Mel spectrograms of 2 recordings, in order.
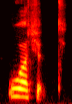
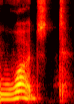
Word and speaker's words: watched: held, locked, sniffed, laughed, washed, watched, kissed, danced, fixed. Guess what? With the watched, watched. Watched. I have to pronounce just the tit.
